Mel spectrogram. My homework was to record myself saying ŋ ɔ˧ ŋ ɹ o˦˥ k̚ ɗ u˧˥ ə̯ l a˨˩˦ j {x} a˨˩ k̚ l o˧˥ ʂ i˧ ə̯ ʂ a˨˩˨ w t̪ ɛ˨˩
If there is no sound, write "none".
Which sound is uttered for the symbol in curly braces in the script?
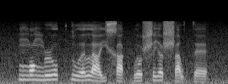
x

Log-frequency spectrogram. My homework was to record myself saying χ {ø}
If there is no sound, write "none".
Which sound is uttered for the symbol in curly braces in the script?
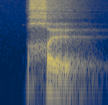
ø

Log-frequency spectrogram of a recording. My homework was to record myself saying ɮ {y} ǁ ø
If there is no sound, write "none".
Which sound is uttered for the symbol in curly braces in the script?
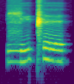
y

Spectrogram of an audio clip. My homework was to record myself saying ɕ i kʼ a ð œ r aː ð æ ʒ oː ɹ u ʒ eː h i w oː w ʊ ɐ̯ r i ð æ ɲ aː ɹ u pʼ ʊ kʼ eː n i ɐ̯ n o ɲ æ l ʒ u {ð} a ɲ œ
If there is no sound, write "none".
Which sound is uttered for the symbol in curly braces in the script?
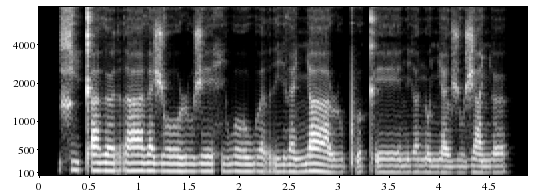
ʒ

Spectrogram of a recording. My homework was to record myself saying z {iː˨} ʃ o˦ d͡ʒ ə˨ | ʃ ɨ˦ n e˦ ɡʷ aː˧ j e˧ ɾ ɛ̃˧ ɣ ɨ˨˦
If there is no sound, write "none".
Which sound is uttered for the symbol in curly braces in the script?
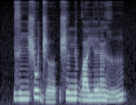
iː˧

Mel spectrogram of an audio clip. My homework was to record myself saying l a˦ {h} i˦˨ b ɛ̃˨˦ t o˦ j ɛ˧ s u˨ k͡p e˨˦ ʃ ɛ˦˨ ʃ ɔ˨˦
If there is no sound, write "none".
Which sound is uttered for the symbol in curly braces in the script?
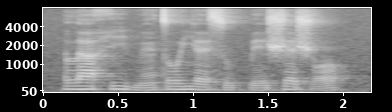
h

